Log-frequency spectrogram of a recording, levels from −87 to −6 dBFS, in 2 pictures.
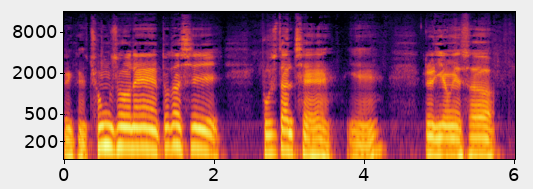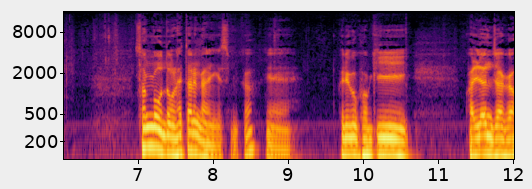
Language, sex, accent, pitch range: Korean, male, native, 95-140 Hz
